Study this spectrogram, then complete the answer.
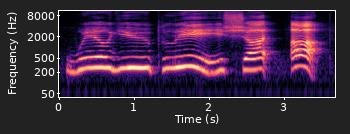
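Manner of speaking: slow, loud, annoyed growl of a dog woken up. Acted. Hank snaps at noisy Drover, slow and loud. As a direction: drag it out, fed up.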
